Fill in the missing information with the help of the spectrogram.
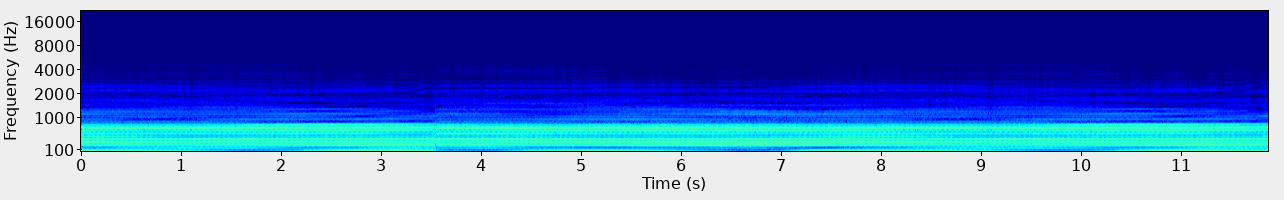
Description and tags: Canada Goose Expanded Pitched 2
A time expanded and pitched goose, sounds a little like a stringed instrument or some type of horn - weird!
canada-goose, pitch-shift, time-expansion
